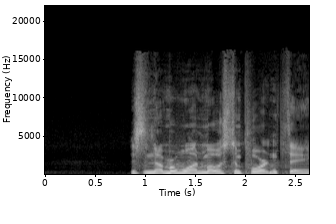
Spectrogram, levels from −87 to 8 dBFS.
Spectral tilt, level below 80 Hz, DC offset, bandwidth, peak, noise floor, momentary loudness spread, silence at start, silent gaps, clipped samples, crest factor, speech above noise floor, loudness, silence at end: -5 dB/octave; -70 dBFS; under 0.1%; 16.5 kHz; -6 dBFS; -72 dBFS; 6 LU; 0.85 s; none; under 0.1%; 14 dB; 54 dB; -18 LUFS; 0 s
